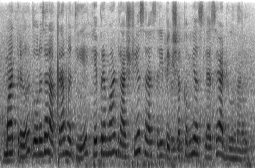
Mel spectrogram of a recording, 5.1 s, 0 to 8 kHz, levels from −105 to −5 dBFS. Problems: constant background noise, continuous background conversations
